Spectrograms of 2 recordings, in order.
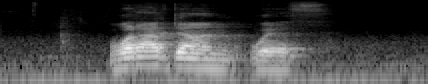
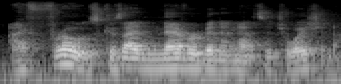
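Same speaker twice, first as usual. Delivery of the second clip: ordinary delivery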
